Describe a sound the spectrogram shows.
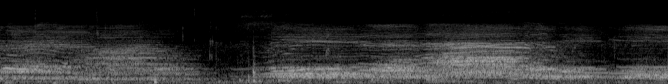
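A large choir of young children sings together in a big echoing hall.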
